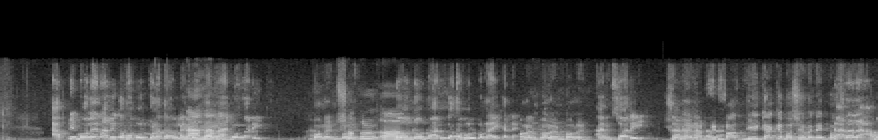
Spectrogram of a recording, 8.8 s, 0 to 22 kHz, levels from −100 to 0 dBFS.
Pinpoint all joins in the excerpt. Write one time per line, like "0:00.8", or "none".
0:06.6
